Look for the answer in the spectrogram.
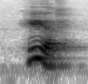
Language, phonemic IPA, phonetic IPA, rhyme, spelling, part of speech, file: Dutch, /ɦyr/, [ɦyːr], -yr, huur, noun / verb, Nl-huur.ogg
- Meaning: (noun) 1. renting, hiring 2. rent; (verb) inflection of huren: 1. first-person singular present indicative 2. second-person singular present indicative 3. imperative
